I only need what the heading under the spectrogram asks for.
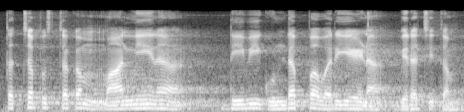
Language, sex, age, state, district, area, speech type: Sanskrit, male, 30-45, Karnataka, Udupi, rural, spontaneous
